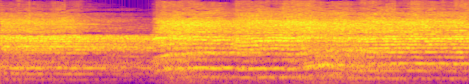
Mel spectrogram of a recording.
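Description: Amplified male voices singing a devotional qasida: a lead reciter on a microphone through a loudspeaker system, with other voices joining in. The singing briefly thins about half a second in, then carries on.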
